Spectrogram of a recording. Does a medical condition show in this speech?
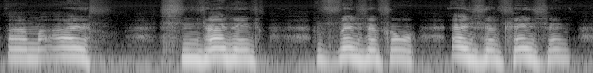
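Yes: ALS; weakness onset about thirteen years ago; hard to understand, needs interpreter.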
